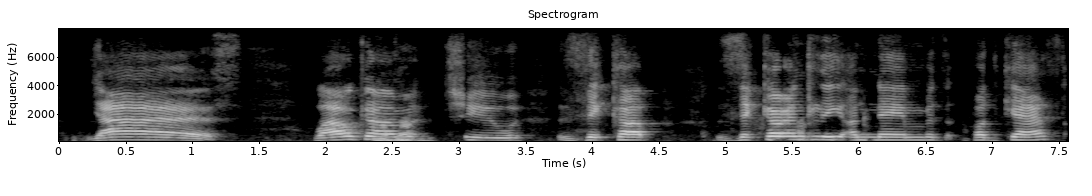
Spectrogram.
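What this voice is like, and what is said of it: Poor attempted French Canadian accent. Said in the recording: “I don't know what this accent is... Are you trying to do a Belgian accent?... No. I was trying to do French Canadian.”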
